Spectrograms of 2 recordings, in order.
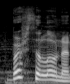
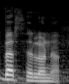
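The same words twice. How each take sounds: First: It is said with a non-Spanish accent. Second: It is said with a Spanish accent.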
